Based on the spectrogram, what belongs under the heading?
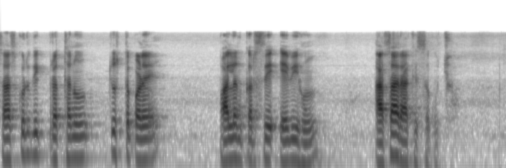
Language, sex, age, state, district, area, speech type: Gujarati, male, 45-60, Gujarat, Surat, urban, spontaneous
